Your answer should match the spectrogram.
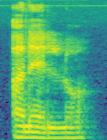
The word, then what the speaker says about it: anello: Quindi confrontiamo le due frasi. Da un lato c'è ho vissuto un annetto a Roma e dall'altro c'è le ho comprato un anello. Sentite la differenza? Annetto, anello.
